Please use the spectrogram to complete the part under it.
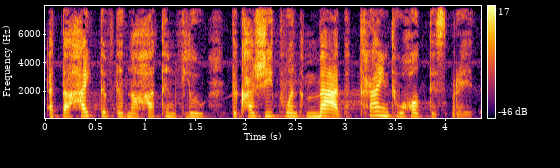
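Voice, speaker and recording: A woman's voice: on the high side, fairly even intonation, normal speed, slightly rough. A woman voicing an anxious, street-hardened female cat-folk thief in a fantasy game, defensive and speaking in formal, contraction-free phrasing. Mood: grim. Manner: refers to herself in third person, formal contraction-free phrasing. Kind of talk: fantasy game character dialogue.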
